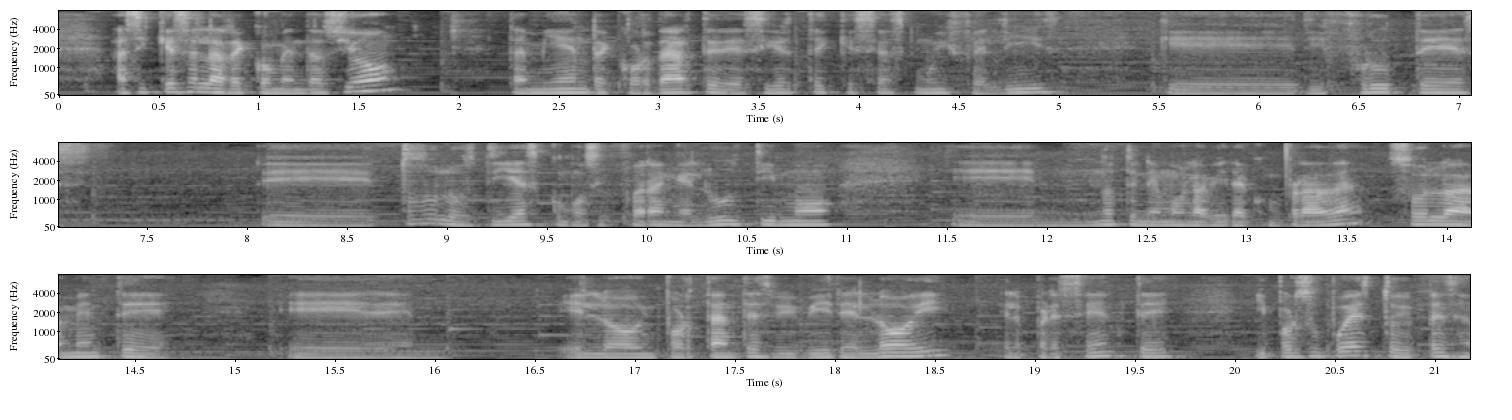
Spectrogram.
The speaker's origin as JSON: {"language": "Spanish", "town": "Arroyo de Piedra", "region": "Veracruz", "country": "Mexico", "tie": "born or raised there", "said": "anduve enfiestado en mi pueblo natal, en un lugar que se llama Arroyo de Piedra, ya por Cardel, Veracruz."}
